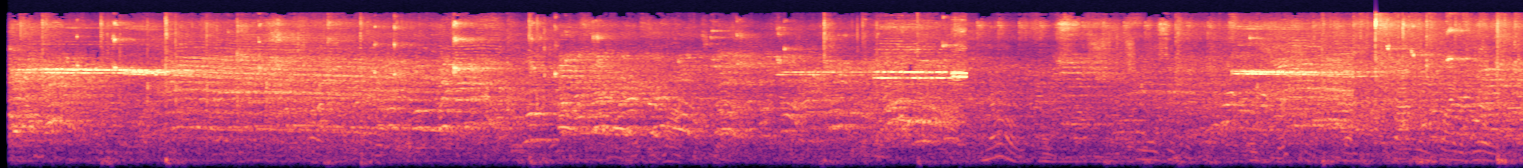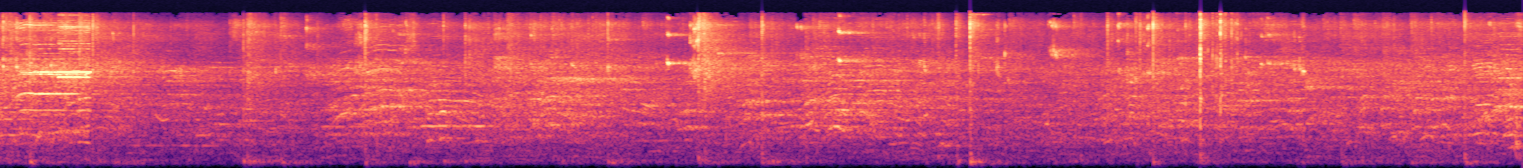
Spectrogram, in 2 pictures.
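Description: Indoor volleyball game sound in a large gym: players and spectators calling and shouting, with sharp smacks of the ball being hit, the loudest about ten and sixteen seconds in. Several brief shrill high tones sound along with them, four times in the first sixteen seconds.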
